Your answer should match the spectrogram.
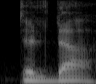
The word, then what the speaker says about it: Tilda: It's actually pronounced Tilda. Tilda.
